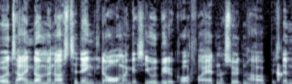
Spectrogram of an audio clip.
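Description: A man's very deep, low voice at a very fast pace. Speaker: agricultural adviser and podcast host. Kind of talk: casual interview. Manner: hesitant with many fillers.

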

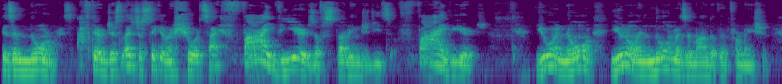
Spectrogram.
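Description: A man speaks at a moderate pace in a medium-pitched voice with very wide pitch swings. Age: 40s. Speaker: jiu-jitsu coach and podcast host. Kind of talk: solo podcast monologue answering a listener question. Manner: halting, with many fillers and repetitions.

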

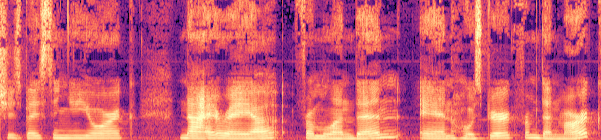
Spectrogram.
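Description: A woman speaks in a Latvian accent. Her pitch is medium, with ordinary pitch variation. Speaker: fashion showroom agency owner. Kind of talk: interview.

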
